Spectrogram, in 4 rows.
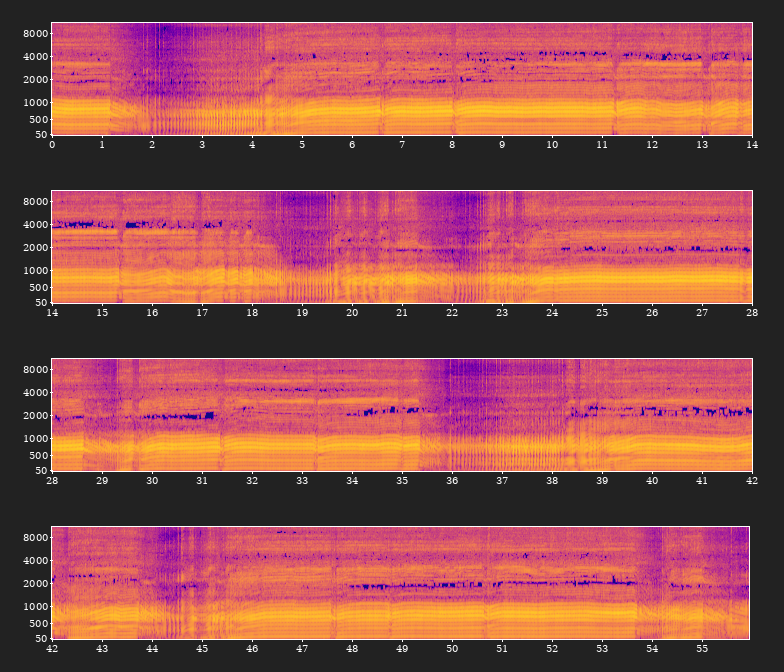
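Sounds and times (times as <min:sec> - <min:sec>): chainsaw running at high revs: 0:00.0 - 0:55.9.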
